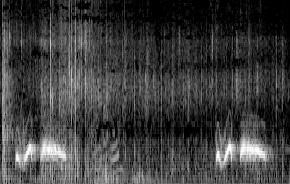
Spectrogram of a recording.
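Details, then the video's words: A hunting lure recording of spotted doves. Two wavering, rolling coo phrases, one at the start and one near the end, sound over loud crackling and hissing background noise. "Spotted doves calling!"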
